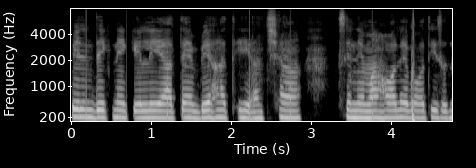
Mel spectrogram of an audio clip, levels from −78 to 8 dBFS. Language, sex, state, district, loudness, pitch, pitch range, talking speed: Hindi, female, Bihar, Jahanabad, -17 LUFS, 185 Hz, 180-190 Hz, 200 wpm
